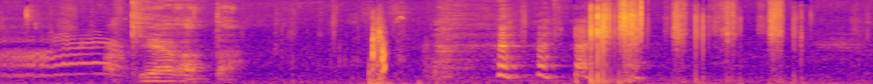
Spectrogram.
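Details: Talkative domestic cat gives two quick wavering meows at the start, then a person talks over knocks, rustles and clattering sounds in a room.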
